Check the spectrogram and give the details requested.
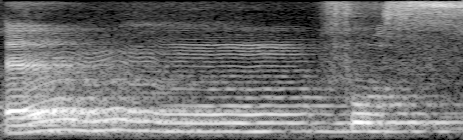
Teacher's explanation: Wa ma tahwal anfus, nun sukun persiapkan pada pengucapan huruf fa, anfus. Fus di sini pendek saja, ya. Langsung menekan pada huruf sin, ya. Karena sin di akhir ayat menjadi sukun, maka yang dominan adalah shafir desisnya, ya, dengan hamas nafas yang mengalir.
